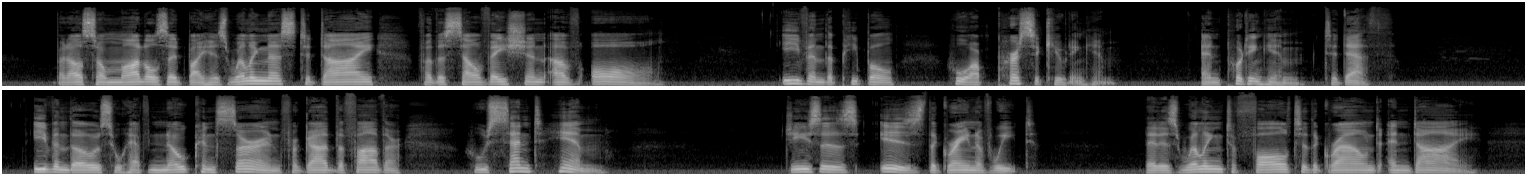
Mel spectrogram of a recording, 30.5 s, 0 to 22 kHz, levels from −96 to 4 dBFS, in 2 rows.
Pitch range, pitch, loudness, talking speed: 100-120 Hz, 105 Hz, -30 LUFS, 110 wpm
